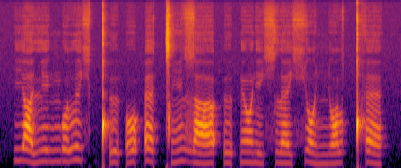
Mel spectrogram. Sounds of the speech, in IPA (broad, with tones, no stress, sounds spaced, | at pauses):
j a˥˩ lʲ e˧ ŋ o˧ l ɨ˥˩ ç ǃʼ ɨ˨˩ ʔ o˩˥ ʔ ɛ˥˩ ǀ ĩ˩˥ ɮ a˧˩˧ ɐ̯ ʔ ɨ˧˩˧ ʔ ɾʲ õ˧ ɾʲ e˧˩˧ ç l ɛ˨˩ ç ɔ˥˩ ɲ ɔ˩˥ l ǃʰ ɛ˥˩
